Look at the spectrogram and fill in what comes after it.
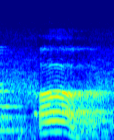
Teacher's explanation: मध्य स्वर अ, ऐसा कहते ही मध्य में ही जिह्वा टिकी हुई रहती है, इसलिए इसे मध्य स्वर कहेंगे।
